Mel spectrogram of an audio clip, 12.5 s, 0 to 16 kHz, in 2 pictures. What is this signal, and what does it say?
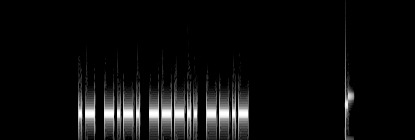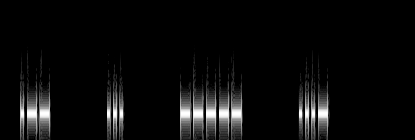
Morse code, heard as a keyed tone, about 25 wpm, spaced as for 13 wpm, 700 Hz. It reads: AC8Q WS0V
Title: USA Call Signs - 4 Characters - 6x Character Spacing - 25wpm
